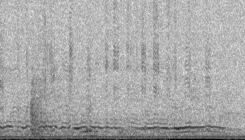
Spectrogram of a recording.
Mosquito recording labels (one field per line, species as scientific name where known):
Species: Anopheles squamosus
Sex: female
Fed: unfed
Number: one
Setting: cup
